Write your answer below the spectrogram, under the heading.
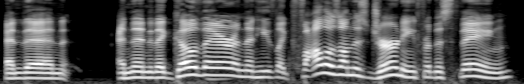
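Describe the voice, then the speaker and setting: A man with a slightly high, clear voice chats as a podcast co-host in a dry, close recording. He rambles through a casual film review, swears freely and slips into mock dialogue to make his points. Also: expressive, normal speed, fairly bright tone, dry recording.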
